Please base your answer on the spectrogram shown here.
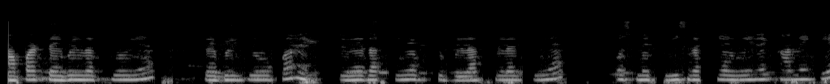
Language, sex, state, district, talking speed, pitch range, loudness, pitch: Hindi, female, Chhattisgarh, Rajnandgaon, 180 wpm, 200-220 Hz, -31 LUFS, 210 Hz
